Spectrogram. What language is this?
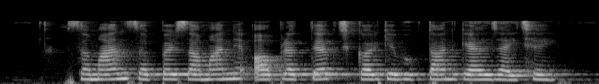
Magahi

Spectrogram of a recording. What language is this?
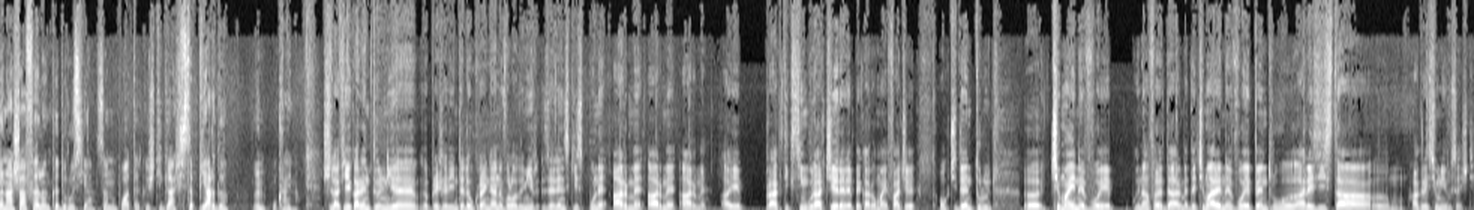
Romanian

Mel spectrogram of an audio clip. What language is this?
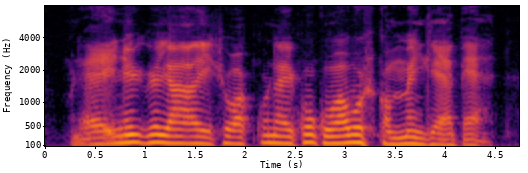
Finnish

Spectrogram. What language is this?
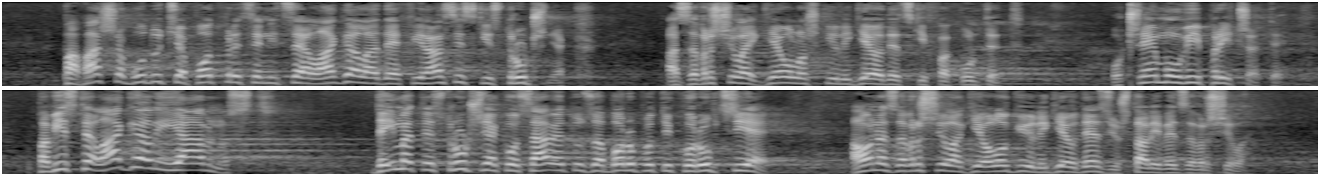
Serbian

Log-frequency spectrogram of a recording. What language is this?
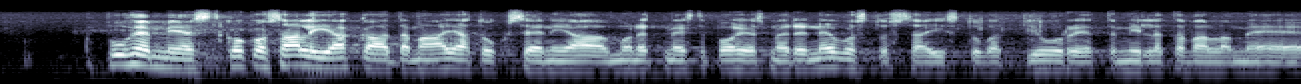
Finnish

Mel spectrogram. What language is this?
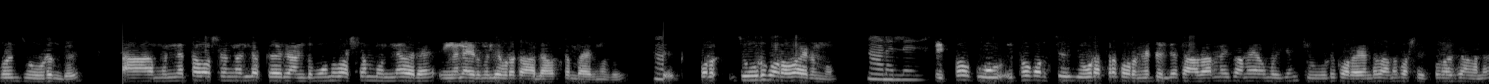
Malayalam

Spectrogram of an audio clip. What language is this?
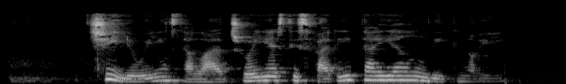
Esperanto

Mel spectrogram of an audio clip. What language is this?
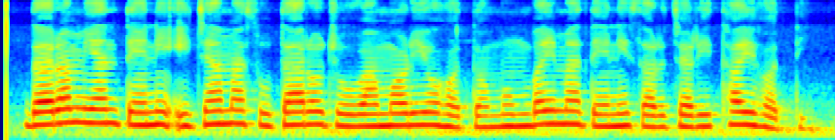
Gujarati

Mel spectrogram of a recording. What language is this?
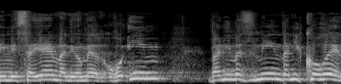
Hebrew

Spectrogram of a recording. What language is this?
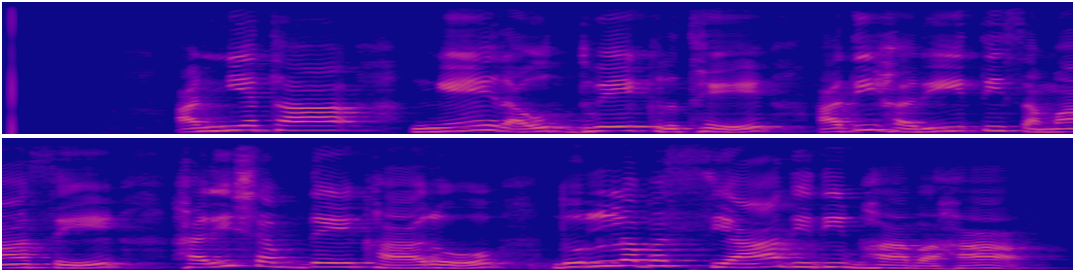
Sanskrit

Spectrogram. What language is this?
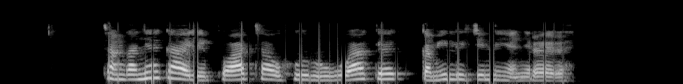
Swahili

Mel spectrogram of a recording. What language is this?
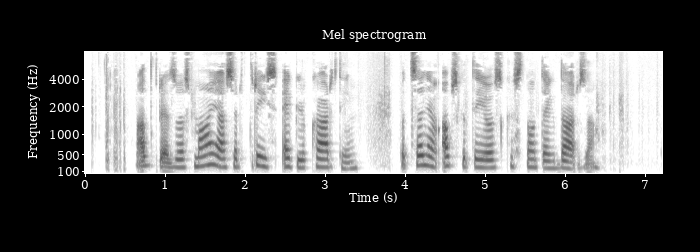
Latvian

